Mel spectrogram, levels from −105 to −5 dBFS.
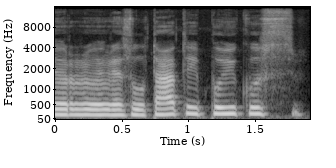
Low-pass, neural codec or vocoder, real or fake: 14.4 kHz; none; real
